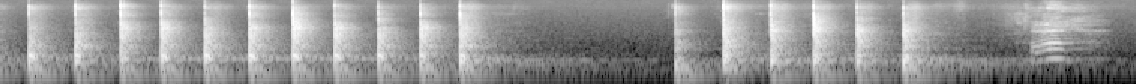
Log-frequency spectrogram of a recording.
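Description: Steady hammer blows ring out while building a DIY acoustic panel, in two runs of sharp, evenly spaced strikes, about a dozen then five, followed by a brief scrape.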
